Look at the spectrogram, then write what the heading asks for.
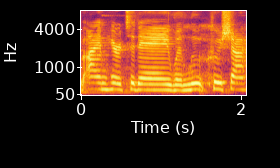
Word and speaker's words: Cuccia: I'm here today with Luke Cuccia.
